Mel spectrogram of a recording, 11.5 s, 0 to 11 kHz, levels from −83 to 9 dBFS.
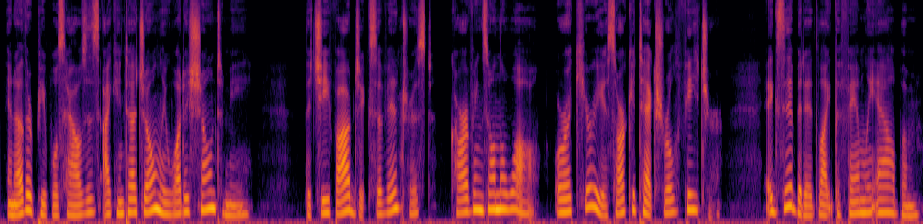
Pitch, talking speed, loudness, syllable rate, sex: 185 Hz, 160 wpm, -18 LUFS, 5.4 syllables/s, female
